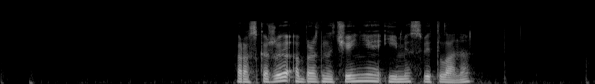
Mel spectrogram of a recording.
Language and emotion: Russian, neutral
